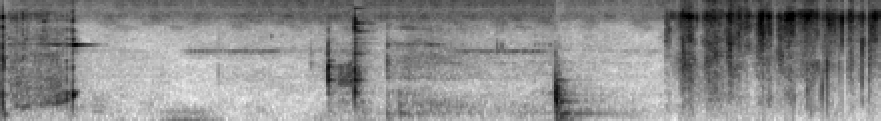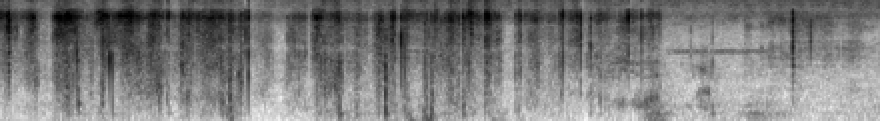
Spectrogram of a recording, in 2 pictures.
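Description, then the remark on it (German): Rustling and crinkling of paper slips as someone rummages for a slip inside a glass jar standing next to a telephone, starting with a few scattered clinks and taps, then several seconds of steady, busy rummaging before it settles again. “Das Glas da, wo das Telefon dran steht.”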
